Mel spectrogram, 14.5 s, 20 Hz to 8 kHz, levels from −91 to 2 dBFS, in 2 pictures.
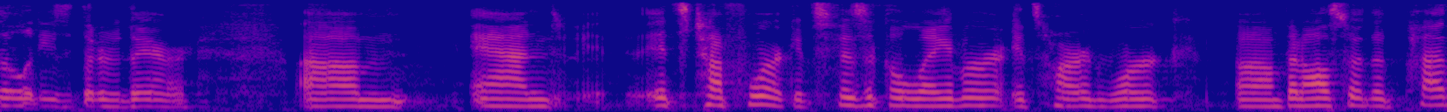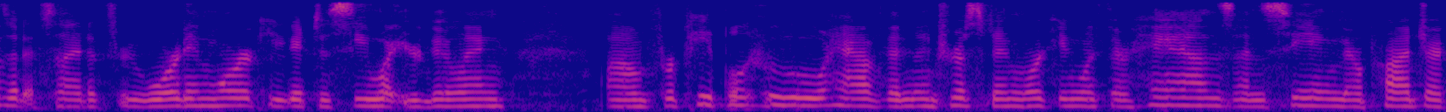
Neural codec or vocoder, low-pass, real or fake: codec, 16 kHz in and 24 kHz out, 1.1 kbps, FireRedTTS-2 codec; 7.2 kHz; fake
